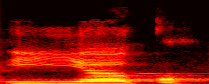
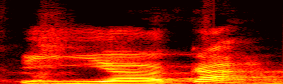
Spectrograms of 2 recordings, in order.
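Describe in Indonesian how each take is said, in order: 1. Suku kata terakhir adalah "koh" yang membulat. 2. Suku kata terakhir adalah "ka" yang jelas. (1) "Bisanya iya koh. Kah koh enggak bisa" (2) "Seperti misalnya iyyaka"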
